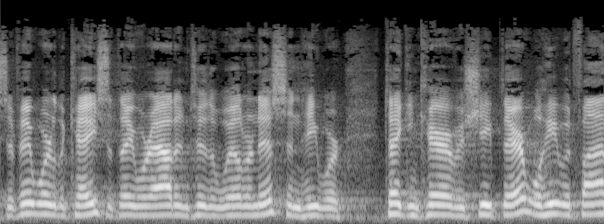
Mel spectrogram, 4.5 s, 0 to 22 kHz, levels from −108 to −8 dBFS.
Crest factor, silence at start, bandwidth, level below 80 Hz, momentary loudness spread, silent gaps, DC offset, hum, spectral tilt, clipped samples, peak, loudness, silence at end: 18 dB; 0 s; 13.5 kHz; -64 dBFS; 5 LU; none; under 0.1%; none; -5 dB/octave; under 0.1%; -6 dBFS; -23 LUFS; 0 s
